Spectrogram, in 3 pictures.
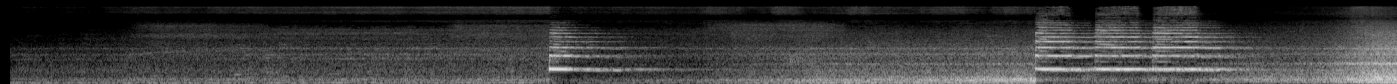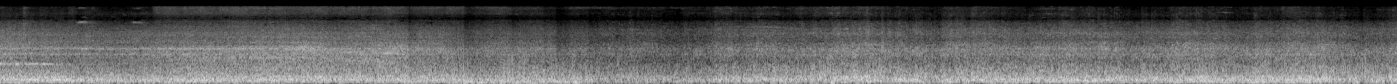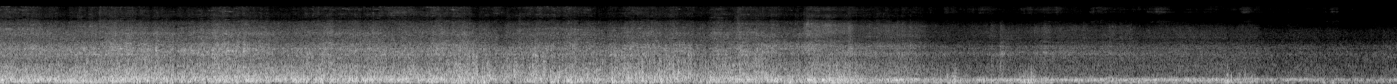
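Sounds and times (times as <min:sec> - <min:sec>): train horn blasts: 0:05.4 - 0:07.1, 0:10.3 - 0:12.6
freight wagons rumbling on rails: 0:12.4 - 0:41.9.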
